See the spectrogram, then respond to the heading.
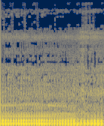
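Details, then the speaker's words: Motorcycle whose starter kept cranking with the key off, relay suspected wet and shorted. After fitting a new starter relay: crisp, evenly spaced exhaust pulses at about fifteen per second with no stumble; normal idle. "Kembali normal bro. Mantap guys, mantap. Dan nggak starter sendiri lagi seperti tadi."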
